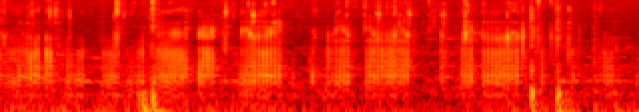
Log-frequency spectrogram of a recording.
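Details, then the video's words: Young pet cat lapping and chewing egg yolk, with bursts of wet smacking and licking separated by short pauses over a faint low rumble in a quiet room. "Kitten eating Yolk ASMR"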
